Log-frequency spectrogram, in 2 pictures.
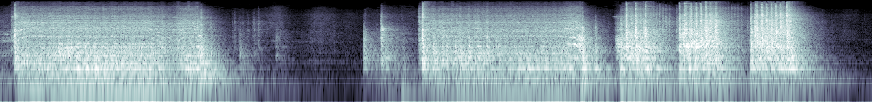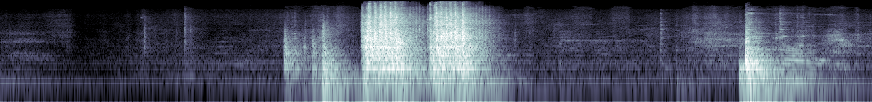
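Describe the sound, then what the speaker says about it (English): A big rattle gun, an air impact wrench, runs on the front suspension of a WRX rally car in a shed, firing in several loud, broadband bursts of about one to three seconds with quiet gaps between them. "using particularly something as brutal as a big rattle gun like this"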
